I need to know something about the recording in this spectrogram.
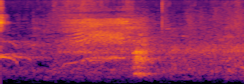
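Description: A dog barking: one short, sharp bark a little past the middle, over a steady hiss of street noise.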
